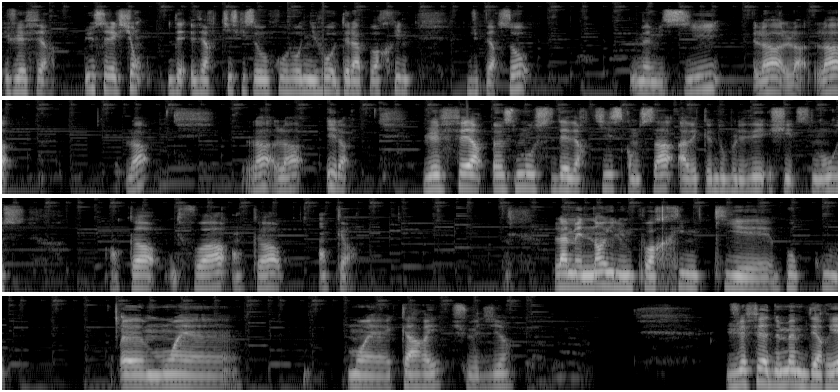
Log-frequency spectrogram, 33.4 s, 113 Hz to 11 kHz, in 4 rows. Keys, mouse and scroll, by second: 1.6 c, 12.4 scroll down 3, 12.7 middle click, 13.2-13.6 scroll up 2, 13.6-14.4 scroll down 2, 14.4 w, 17.4 w, 18.5 w, 19.3 w, 20.1 Tab, 20.4 scroll down 4, 20.7-21.7 middle drag, 21.7 KP_1, 22.5 scroll up 4, 26.1 KP_3, 28.1 scroll up 3, 28.7 scroll up 2, 28.8-31.7 middle drag, 32.3 scroll up 5.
